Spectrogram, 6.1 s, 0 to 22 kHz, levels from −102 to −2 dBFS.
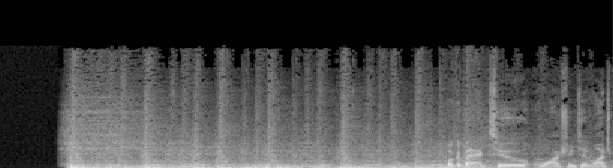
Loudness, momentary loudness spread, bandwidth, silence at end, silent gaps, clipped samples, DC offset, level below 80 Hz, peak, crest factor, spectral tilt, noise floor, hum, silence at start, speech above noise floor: -21 LUFS; 7 LU; 16 kHz; 0 s; none; under 0.1%; under 0.1%; -30 dBFS; -4 dBFS; 18 dB; -6 dB/octave; -75 dBFS; none; 0.6 s; 57 dB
